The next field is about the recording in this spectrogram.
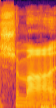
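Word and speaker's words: שמע: Now, the first word of the Shema is hear or listen, which in Hebrew is pronounced Shema.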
